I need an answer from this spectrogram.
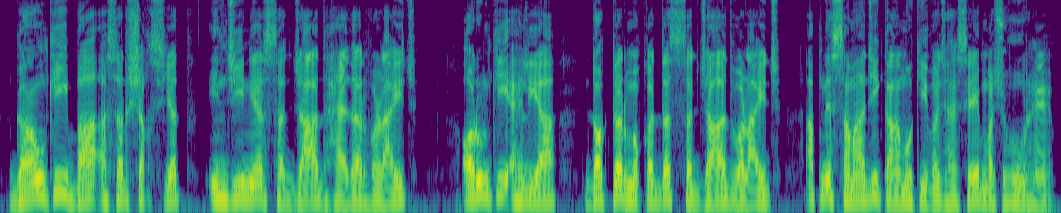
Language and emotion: Urdu, neutral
